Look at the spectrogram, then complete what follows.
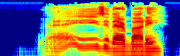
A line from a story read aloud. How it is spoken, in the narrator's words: said in an amused tone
